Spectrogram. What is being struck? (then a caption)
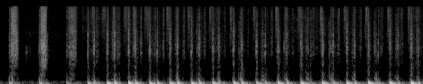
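Open-cell foam microphone windscreen. Fingertips tap and scratch a small, soft black open-cell foam windscreen on the right of two microphones. Three slow, separate brushes come first, then a quick, uneven run of muffled taps and scratches. Each one is a deep, boomy thump with a crackly, bright fuzz on top that stops almost at once.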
